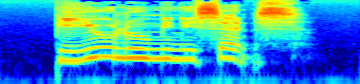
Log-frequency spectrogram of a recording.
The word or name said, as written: bioluminescens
